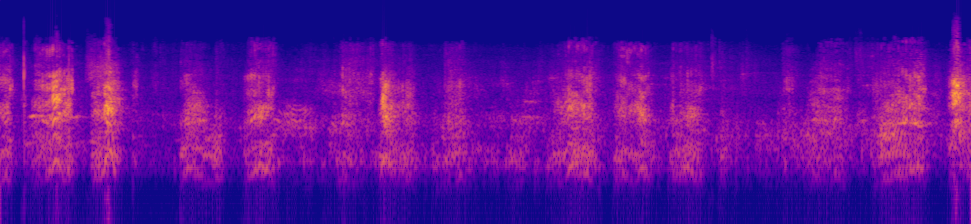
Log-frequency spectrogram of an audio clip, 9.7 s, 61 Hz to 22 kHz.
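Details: Kooikerhondje puppy Zorra, 9.5 weeks old, playing with an older dog: short rough growls and yaps in uneven bursts, several per second at times, with brief pauses between.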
